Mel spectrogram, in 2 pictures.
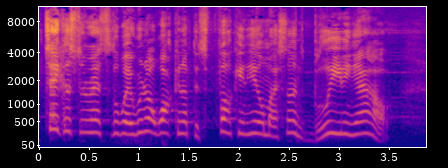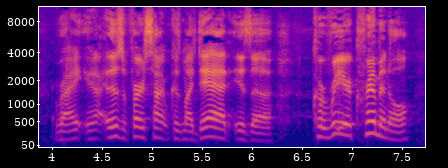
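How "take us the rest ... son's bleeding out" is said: higher, urgent angry demand; dad flipping out. Retold or imitated. Dad yelling at police to drive bleeding son, angry and high. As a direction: lay into the cops. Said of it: "my dad flips out on the cops".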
